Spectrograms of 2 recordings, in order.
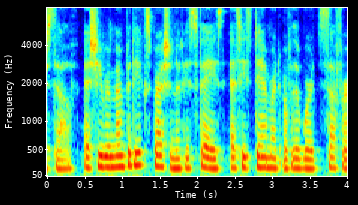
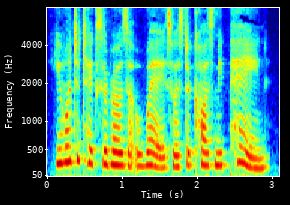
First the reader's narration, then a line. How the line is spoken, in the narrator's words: she cried, glaring at him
